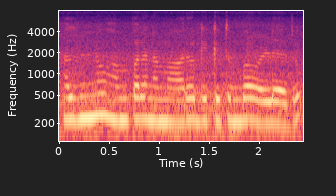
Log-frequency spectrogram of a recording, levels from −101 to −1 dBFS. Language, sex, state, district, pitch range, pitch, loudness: Kannada, female, Karnataka, Dakshina Kannada, 215-230 Hz, 220 Hz, -13 LUFS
